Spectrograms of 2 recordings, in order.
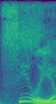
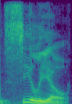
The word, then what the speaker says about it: Sileo: It's called Sileo. Sileo. – So write that down. Sileo.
